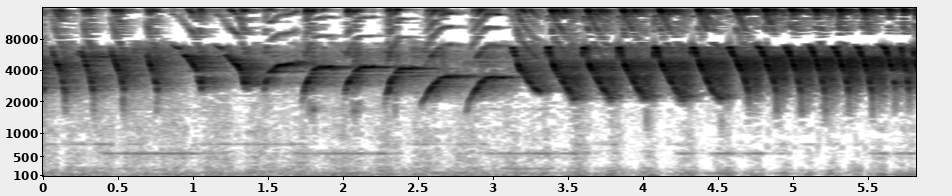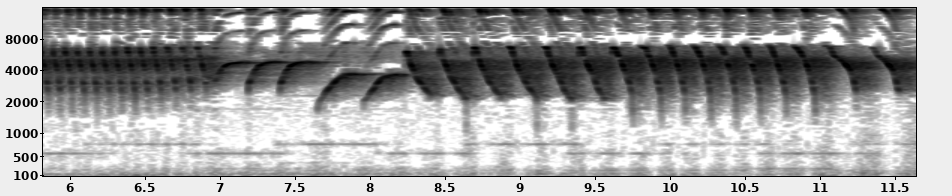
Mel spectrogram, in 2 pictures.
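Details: Canary delivering a long rolling song intended to set other canaries singing: loud, continuous rapid rolls of sharp downswept notes, speeding into buzzy trills and back, with a faint steady hum underneath.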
